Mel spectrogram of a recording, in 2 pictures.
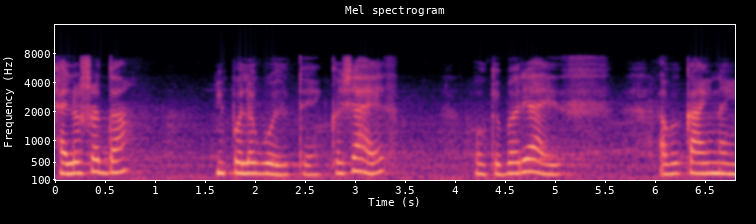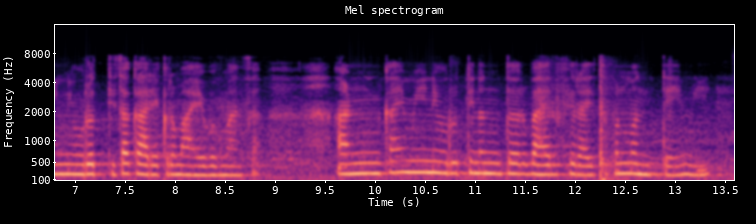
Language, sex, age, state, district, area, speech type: Marathi, female, 18-30, Maharashtra, Satara, urban, spontaneous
